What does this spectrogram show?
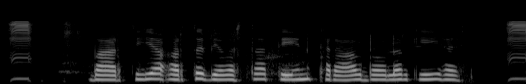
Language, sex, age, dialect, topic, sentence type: Hindi, female, 36-40, Garhwali, banking, statement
